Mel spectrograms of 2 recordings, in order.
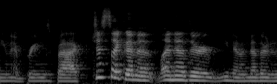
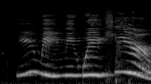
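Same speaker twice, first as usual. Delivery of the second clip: put-on very high, loud, piping little girl voice; 8 dB louder than usual. Retelling a scene from The Great Pumpkin: imitating Sally's little girl voice. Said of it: "her little girl voice".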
